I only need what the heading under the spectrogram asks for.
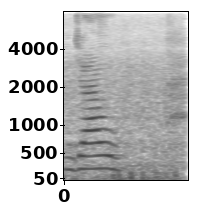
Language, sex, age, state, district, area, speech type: Hindi, female, 18-30, Uttar Pradesh, Azamgarh, rural, read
